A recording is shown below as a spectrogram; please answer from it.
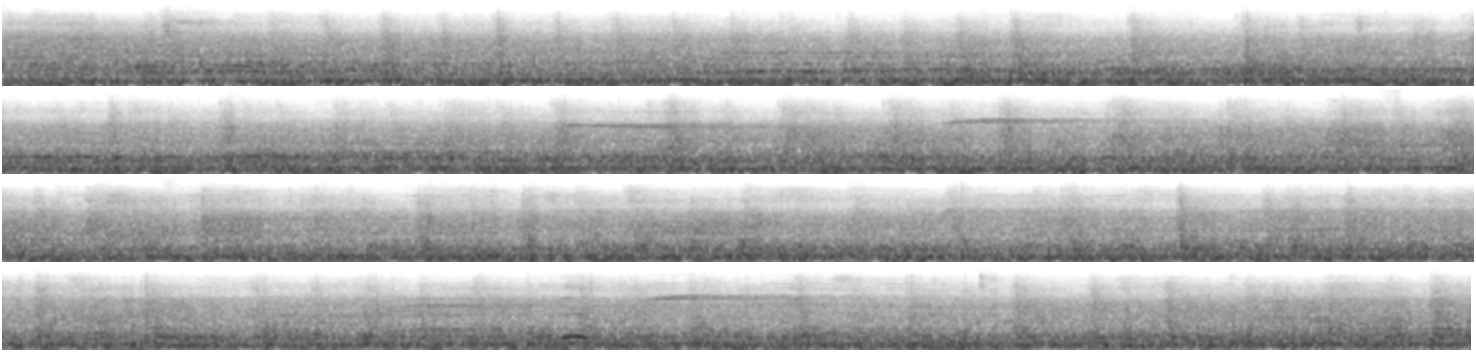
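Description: Steady crowd din in an echoing indoor sports hall during a handball game, with a short high whistle blast about twelve seconds in and again near the end.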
